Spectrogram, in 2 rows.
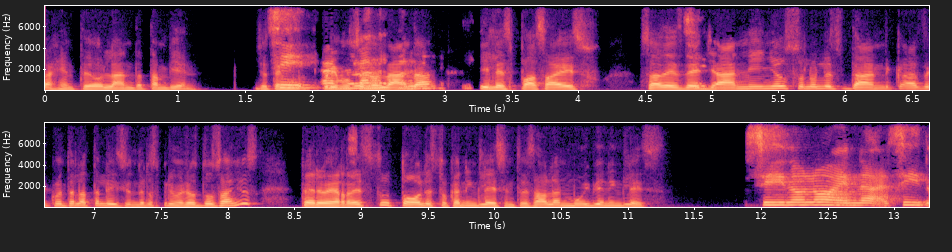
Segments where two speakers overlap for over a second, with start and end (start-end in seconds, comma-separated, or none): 1.6-2.9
